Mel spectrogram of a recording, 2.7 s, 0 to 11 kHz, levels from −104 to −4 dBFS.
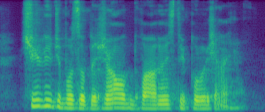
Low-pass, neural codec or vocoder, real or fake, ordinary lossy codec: none; autoencoder, 22.05 kHz, a latent of 192 numbers a frame, VITS, trained on one speaker; fake; none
